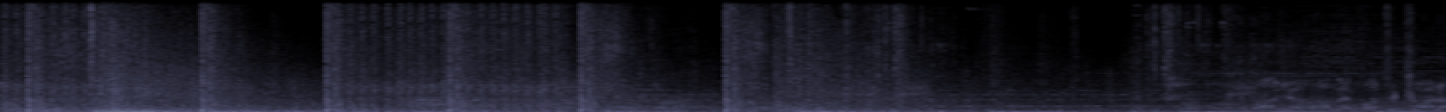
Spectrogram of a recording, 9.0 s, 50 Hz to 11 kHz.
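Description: Rapid gunfire from a Resident Evil 5 shootout, dense bursts of loud automatic shots and sharp single cracks repeating throughout, with game sounds layered over them.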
